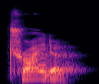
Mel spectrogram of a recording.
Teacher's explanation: To is pronounced duh. A fast D.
